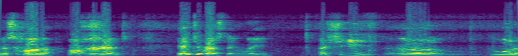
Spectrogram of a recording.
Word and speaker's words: Hannah: i i am not the best one for pronouncing things properly and i totally uh i've always called her hannah a rent it's not it's hana the r is rolled and the r e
